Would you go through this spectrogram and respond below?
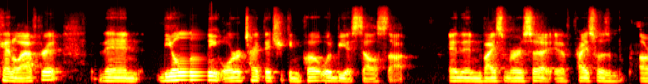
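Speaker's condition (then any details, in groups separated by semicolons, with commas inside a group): No condition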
